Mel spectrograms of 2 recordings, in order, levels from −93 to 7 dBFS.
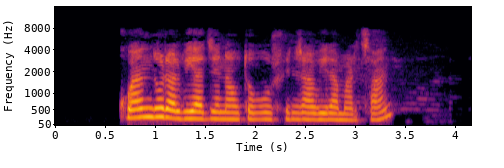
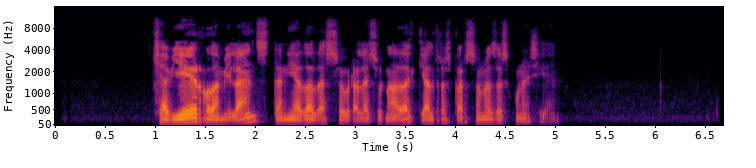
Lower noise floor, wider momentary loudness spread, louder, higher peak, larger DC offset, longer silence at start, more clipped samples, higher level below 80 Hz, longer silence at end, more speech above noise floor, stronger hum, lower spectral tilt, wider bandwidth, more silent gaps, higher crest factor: first, -90 dBFS vs -75 dBFS; second, 12 LU vs 15 LU; first, -17 LUFS vs -26 LUFS; first, -2 dBFS vs -6 dBFS; neither; second, 0.65 s vs 1 s; neither; about the same, -62 dBFS vs -66 dBFS; second, 0.8 s vs 1.85 s; first, 74 dB vs 48 dB; neither; about the same, -6.5 dB/octave vs -5.5 dB/octave; second, 7.8 kHz vs 11 kHz; neither; second, 16 dB vs 22 dB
